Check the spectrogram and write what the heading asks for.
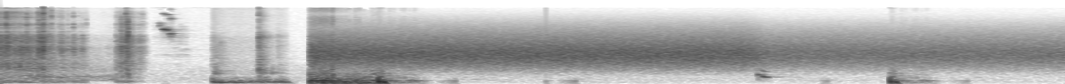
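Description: Film soundtrack heard through a hall's speakers: a few seconds of choppy sound cut off abruptly twice, then a steady hiss like television static starting about three seconds in, dropping a little in level a few seconds later, with a faint thump near the end.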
